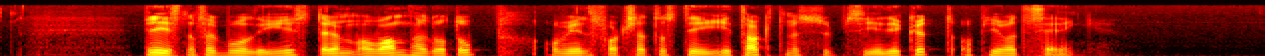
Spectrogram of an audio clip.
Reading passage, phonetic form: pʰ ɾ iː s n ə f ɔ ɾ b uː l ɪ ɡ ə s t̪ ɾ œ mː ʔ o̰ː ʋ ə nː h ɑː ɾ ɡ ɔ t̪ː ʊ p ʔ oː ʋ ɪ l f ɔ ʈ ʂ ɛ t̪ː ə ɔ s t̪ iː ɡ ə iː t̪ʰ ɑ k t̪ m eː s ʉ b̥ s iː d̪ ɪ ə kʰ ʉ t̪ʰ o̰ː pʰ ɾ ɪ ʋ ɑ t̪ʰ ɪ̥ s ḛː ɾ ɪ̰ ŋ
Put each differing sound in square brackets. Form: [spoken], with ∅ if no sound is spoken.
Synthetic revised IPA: pʰ ɾ iː s n ə f ɔ ɾ b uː l ɪ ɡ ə s t̪ ɾ œ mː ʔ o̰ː ʋ [ɑ] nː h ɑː ɾ ɡ ɔ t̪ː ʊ p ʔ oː ʋ ɪ l f ɔ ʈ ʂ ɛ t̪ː ə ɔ s t̪ iː ɡ ə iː t̪ʰ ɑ k t̪ m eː s ʉ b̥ s iː d̪ ɪ ə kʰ ʉ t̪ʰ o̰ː pʰ ɾ ɪ ʋ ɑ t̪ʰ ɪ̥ s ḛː ɾ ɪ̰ ŋ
